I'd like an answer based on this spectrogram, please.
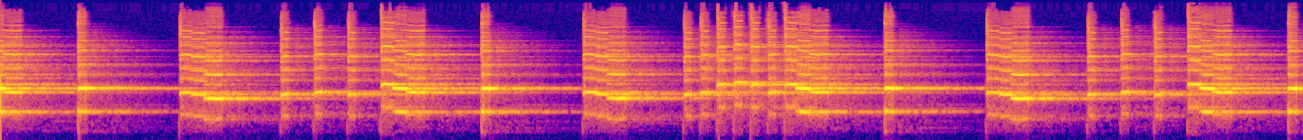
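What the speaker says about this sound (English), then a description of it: "I have this Irish low whistle key preset, basically from Contact." An Irish low whistle preset from Kontakt plays a simple, repetitive melodic pattern in short phrases of quick notes separated by brief pauses, clear and solo with a soft breathy tone.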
